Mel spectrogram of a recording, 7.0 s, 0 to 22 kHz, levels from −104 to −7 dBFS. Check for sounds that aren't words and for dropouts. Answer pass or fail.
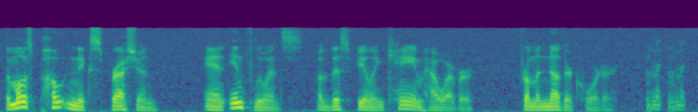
fail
